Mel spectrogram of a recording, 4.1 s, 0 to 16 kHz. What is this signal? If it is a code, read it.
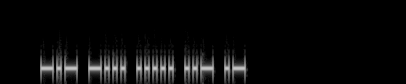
Morse code, heard as a keyed tone, about 31 wpm, 700 Hz. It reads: KB5UA
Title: USA Call Signs - 5 Characters - Repeated 3x - 30wpm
